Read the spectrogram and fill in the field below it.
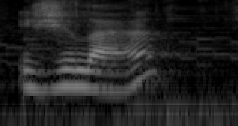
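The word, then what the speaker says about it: żle: Наприклад, у слові «жле», «жле», «жле» означає «погано», або у слові «іч», «іч», там навіть такий «дж» маємо, так?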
